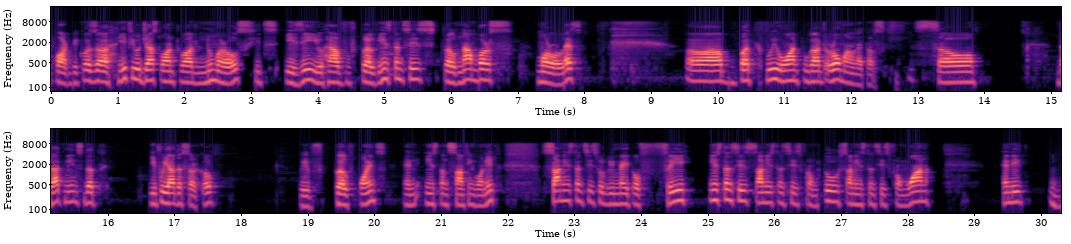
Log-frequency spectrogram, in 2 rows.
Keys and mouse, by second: 3.3 shift+middle click, 14.2 click, 17.1 d, 17.6 d, 17.7-19.6 drag, 19.6-28.8 typing, 20.7 click, 21.5 click, 23.6 click, 25.4 middle click, 26.1 click, 29.8 middle click.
